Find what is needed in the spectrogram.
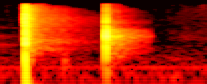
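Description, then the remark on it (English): A group hand clap lands as two sharp, loud bursts about half a second apart, each with a short fading tail, as though the hands didn't quite hit together. “Three, two, one. Clap.”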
